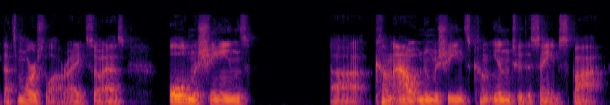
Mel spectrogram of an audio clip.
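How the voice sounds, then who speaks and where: Podcast host, male, low voice, emphatic opinionated explainer who poses his own questions, recorded in an echoey room. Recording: roomy, echoey sound.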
